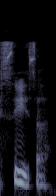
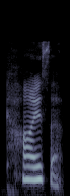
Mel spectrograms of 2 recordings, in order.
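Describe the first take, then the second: First: The name begins with an s sound. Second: The name begins with a k sound. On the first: "standard English and Italian pronunciations of Latin" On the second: "rather than the ancient"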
